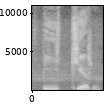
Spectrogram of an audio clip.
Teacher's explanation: Pada rentetan yang pertama, bunyi huruf P ini akan terpengaruh oleh bunyi huruf I, sehingga ucapan untuk huruf P sedikit banyak sudah diwarnai oleh bunyi huruf I, yaitu kedua bibir sudah mulai melebar pada saat bunyi P diucapkan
